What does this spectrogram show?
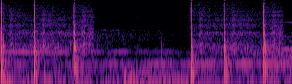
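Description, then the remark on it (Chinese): Sharp knocking on a door coming from a long corridor on a quiet night, two raps, a short pause, then three more, each crisp and solid over a low, steady background hum with no voices. “是的，从长廊那里传出了敲门声。”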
